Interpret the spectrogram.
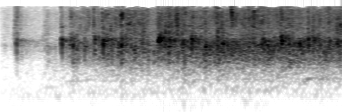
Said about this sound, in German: Einen großen Applaus.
